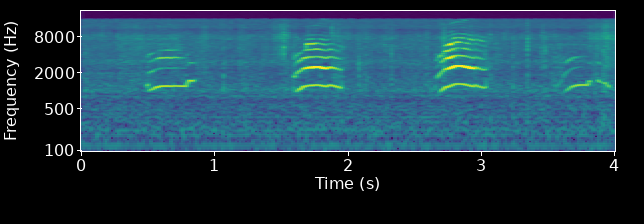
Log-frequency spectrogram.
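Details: Rescued kitten just one week old mews softly, four high arched cries roughly one per second, the middle two strongest, against a low steady background hum.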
